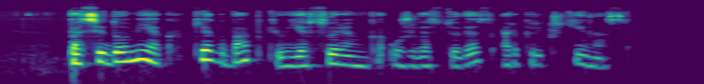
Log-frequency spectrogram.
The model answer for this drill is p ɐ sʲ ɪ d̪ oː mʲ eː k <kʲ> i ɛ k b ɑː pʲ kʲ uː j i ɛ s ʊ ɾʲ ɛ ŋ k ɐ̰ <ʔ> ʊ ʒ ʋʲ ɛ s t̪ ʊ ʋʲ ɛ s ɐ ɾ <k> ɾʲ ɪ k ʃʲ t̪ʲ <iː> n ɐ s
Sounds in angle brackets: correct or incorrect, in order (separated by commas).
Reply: correct, correct, correct, correct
